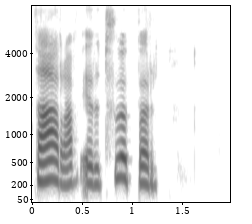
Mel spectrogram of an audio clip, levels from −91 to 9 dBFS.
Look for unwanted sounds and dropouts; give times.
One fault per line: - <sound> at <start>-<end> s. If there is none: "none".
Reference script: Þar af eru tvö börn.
none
